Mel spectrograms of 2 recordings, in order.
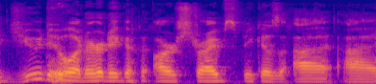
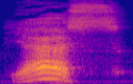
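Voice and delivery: excited shout; 7 semitones higher, 6 dB louder than usual. Real, not acted. Celebratory shout.

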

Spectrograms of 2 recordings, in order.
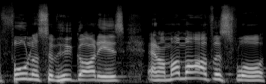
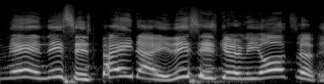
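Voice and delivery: excited; 7 semitones higher than usual. Retold or imitated. Imagining a big payday.

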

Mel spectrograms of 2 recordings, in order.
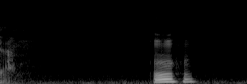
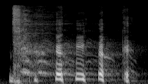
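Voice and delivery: a sudden burst of high laughter; loud high laugh; 13 semitones higher, 6 dB louder than usual. Real, not acted. Host bursting into laughter at the guest's speech. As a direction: crack up at the moving speech.

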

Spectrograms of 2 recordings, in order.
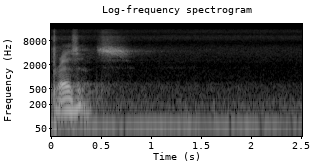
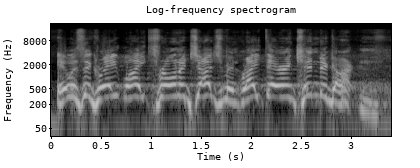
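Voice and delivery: laughing while reading; 12 semitones higher than usual. Real, not acted. Reader laughing at the story.

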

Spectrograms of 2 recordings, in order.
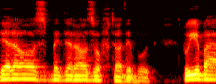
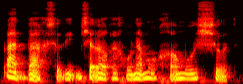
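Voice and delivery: higher, softer mild keening; lamenting; 6 semitones higher, 4 dB quieter than usual. A narrator's reading. Mother lamenting the house's light has gone out, mild wail. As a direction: mourn it out gently, pitch lifted.

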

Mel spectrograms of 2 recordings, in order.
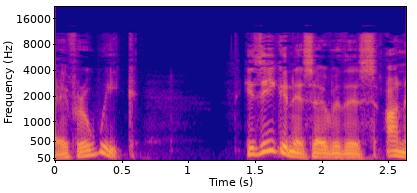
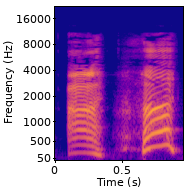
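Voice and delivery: angry cry; 12 semitones higher than usual. A narrator's reading. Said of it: "cried Poirot angrily".

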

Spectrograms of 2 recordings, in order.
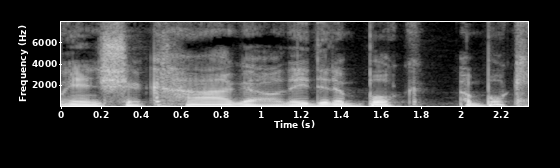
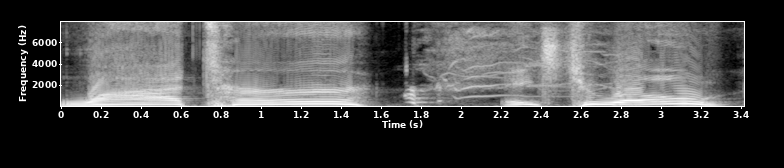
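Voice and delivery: high, loud, slow spelling-out shout; shouted explanation; 11 semitones higher, 7 dB louder, much slower than usual. Retold or imitated. Explaining water to the bartender, slow high shout. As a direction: yell it slowly like she's dim. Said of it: "I'm screaming at the bartender".

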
